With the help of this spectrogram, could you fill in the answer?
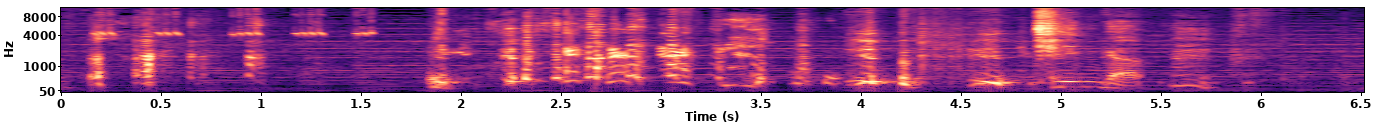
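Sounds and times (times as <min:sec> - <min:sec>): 
people laughing: 0:00.0 - 0:06.0
sound-effect cricket chirping: 0:00.2 - 0:01.6
speech: 0:01.8 - 0:02.1, 0:05.2 - 0:06.1.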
